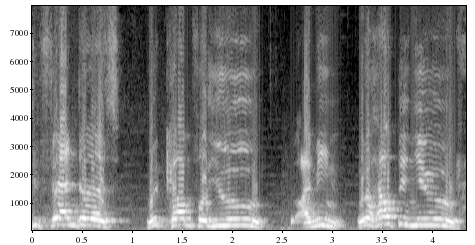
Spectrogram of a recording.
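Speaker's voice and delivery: bellowed, roaring barbarian war cry. The barbarian calls out to the defenders as the fight begins, in a barbarian bellow. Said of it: "he bellows in his barbarian bellow".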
